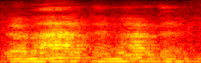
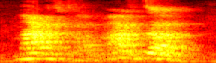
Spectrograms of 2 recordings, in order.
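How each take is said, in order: First: It is said in a soft, gentle tone. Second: It is said in a stern, scolding tone.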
